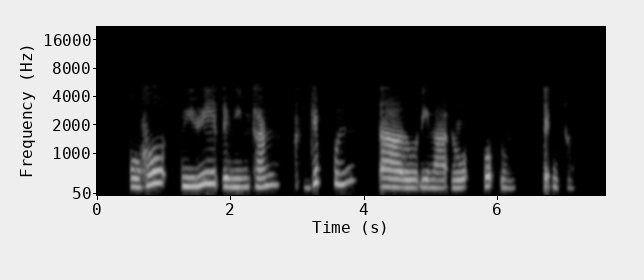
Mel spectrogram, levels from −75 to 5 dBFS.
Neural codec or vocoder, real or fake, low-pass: codec, 44.1 kHz, 2.6 kbps, DAC; fake; 5.4 kHz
